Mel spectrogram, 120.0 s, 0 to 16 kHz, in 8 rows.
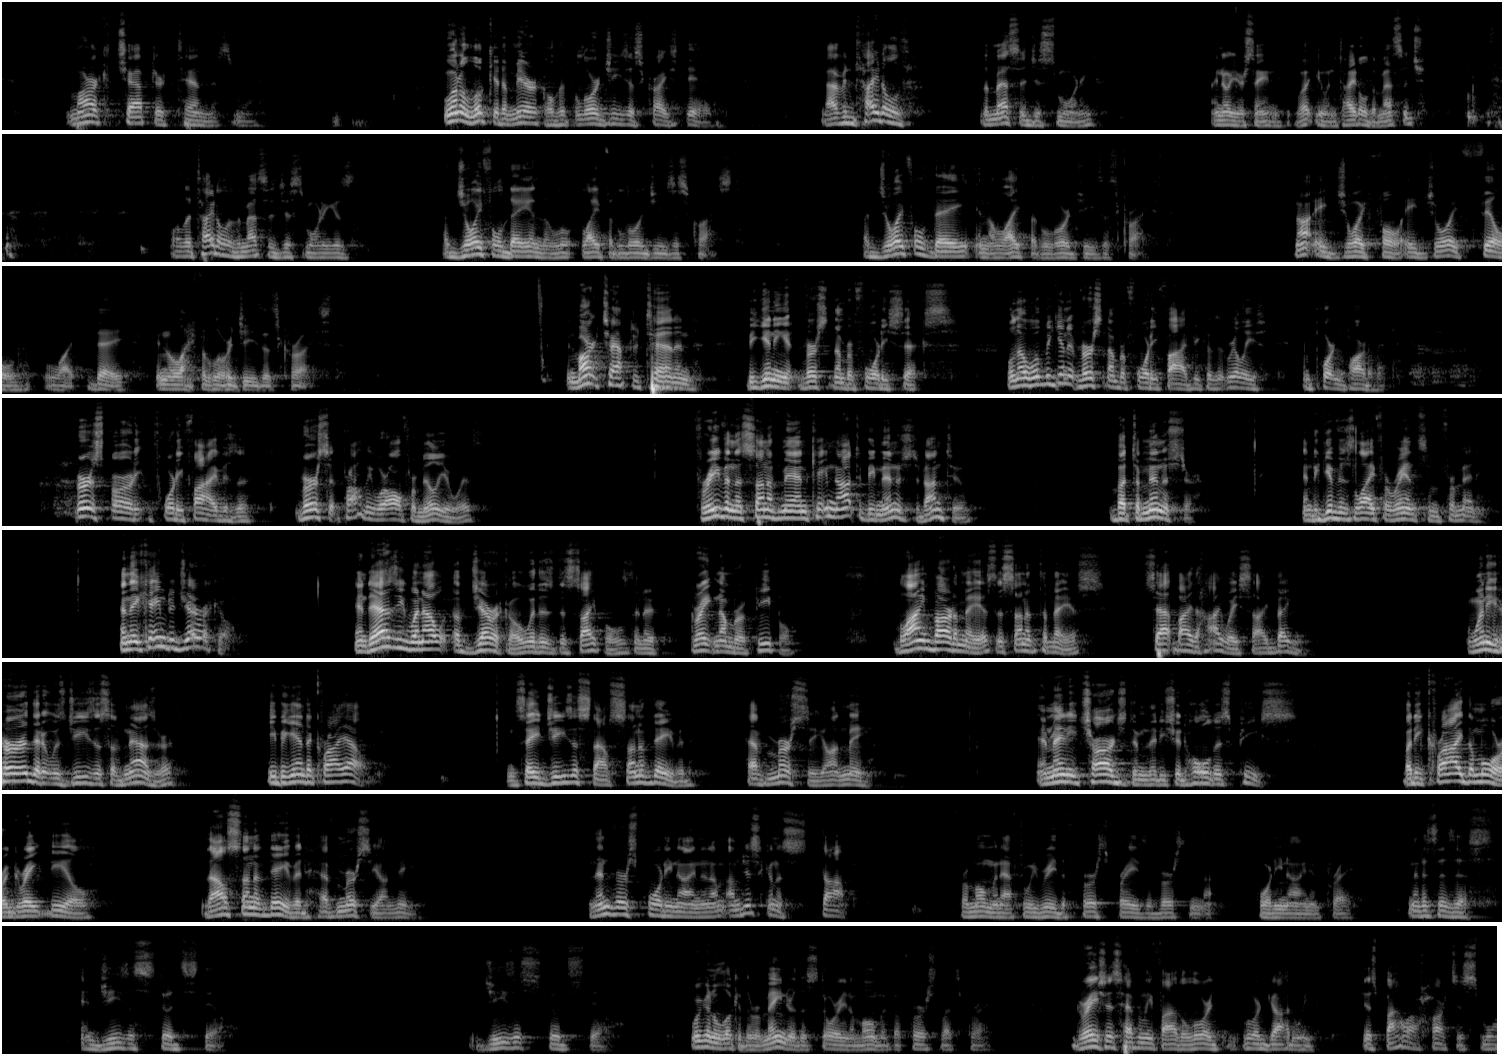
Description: This sermon from Mark chapter 10 follows Jesus in a joy filled day as He heals the blind man.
